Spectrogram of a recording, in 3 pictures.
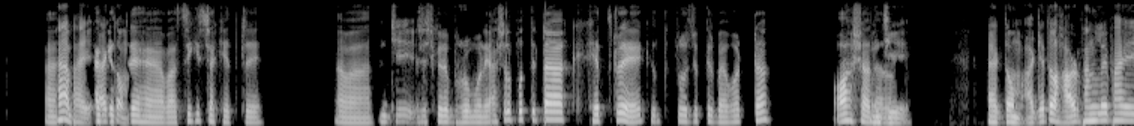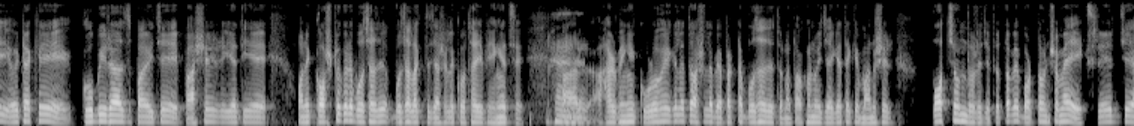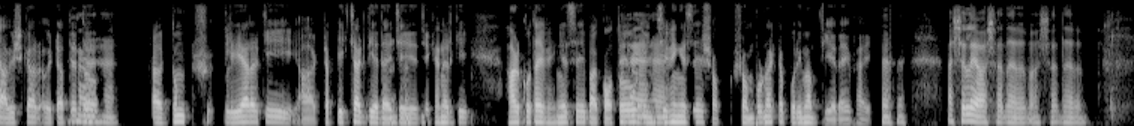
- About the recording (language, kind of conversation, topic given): Bengali, unstructured, কোন প্রযুক্তিগত আবিষ্কার আপনাকে সবচেয়ে বেশি অবাক করেছে?
- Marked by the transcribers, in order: tapping; static; chuckle; chuckle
